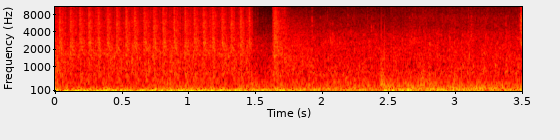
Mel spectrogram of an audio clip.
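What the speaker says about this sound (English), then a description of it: "I hear some fire behind me, but I am not seeing any tracers going by me." Steady rapid machine-gun fire from aircraft guns in War Thunder, loud and continuous with a rattling pulse, easing slightly midway and then continuing as a dense roar.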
